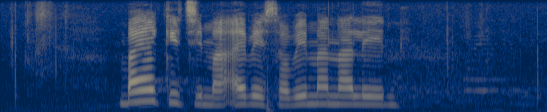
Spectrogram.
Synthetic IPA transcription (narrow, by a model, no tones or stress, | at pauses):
bajaɡ̥ʱʼid̥ʒ̥ʱimaʔaβɛsaβɛmanaleːni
